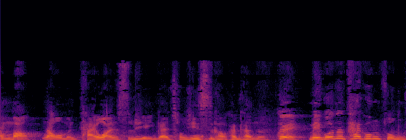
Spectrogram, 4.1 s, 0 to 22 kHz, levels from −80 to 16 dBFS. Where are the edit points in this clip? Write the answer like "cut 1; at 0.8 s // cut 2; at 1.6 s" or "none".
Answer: cut 1; at 2.8 s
